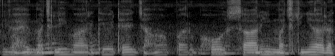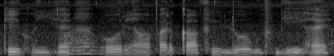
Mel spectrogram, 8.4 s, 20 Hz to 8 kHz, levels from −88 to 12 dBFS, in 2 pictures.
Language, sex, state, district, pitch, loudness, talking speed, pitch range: Hindi, male, Uttar Pradesh, Jalaun, 125 Hz, -38 LUFS, 135 wpm, 120-130 Hz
